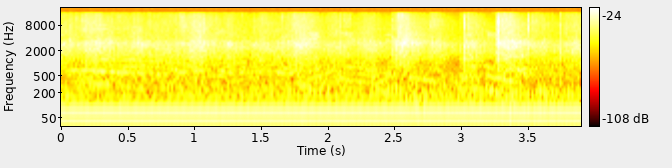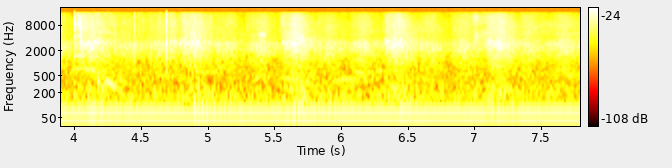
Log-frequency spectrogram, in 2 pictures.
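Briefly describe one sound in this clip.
A group of people on stage claps and knocks.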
